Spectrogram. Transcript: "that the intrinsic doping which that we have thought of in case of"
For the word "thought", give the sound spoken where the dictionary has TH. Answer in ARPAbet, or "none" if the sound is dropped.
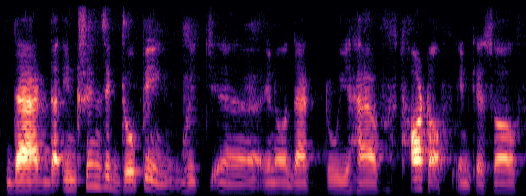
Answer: T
